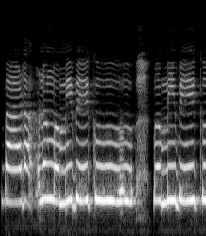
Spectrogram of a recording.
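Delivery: put-on high, slow sobbing little boy's voice; crying child. Boy crying to his father that he wants mummy, high sobbing child voice. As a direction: cry it out like a small child who lost his mother.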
